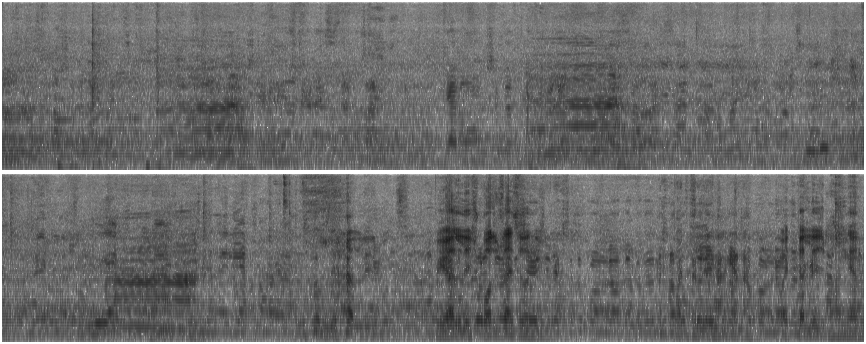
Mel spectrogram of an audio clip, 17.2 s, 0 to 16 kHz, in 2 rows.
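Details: Sahiwal bulls at a cattle market in Tangail on 4 March 2025. Deep, drawn-out moos with a clear harmonic tone rise and fall about three times, roughly every four seconds, over steady market chatter and bargaining voices.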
